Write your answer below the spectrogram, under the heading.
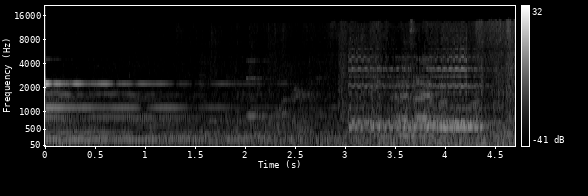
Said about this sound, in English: The phone rings and rings, and in my mind's eye, I run to pick it up, my hand without its usual shakes.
